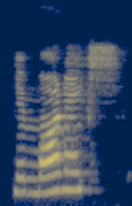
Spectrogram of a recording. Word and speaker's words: mnemonics: to make memorization easier mnemonics the the initial M is silent are clues of any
